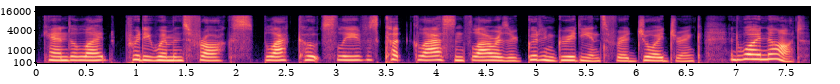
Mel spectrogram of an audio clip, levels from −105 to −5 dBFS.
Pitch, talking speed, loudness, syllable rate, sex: 250 Hz, 170 wpm, -17 LUFS, 4.2 syllables/s, female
